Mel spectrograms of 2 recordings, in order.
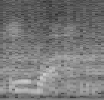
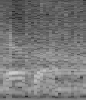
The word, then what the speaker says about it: Ewa: Eva, it's Eva. He always called it Ewa, but they pronounce it Eva.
